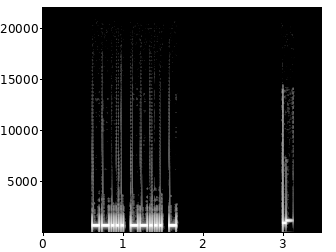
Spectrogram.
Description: Morse code, heard as a keyed tone, about 40 wpm, 700 Hz. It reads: 77T
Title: Common Cut Numbers - 3-Digit 40wpm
